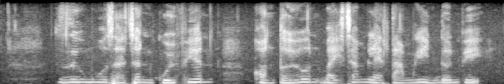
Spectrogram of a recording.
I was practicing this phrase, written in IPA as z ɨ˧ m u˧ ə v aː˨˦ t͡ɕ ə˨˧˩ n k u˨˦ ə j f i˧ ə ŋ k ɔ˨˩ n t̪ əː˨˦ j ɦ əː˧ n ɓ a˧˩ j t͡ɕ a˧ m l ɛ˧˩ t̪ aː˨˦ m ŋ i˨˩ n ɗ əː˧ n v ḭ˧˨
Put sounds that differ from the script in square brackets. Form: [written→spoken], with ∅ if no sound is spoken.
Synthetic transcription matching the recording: z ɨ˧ m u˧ ə [v→z] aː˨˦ t͡ɕ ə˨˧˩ n k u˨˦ ə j f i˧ ə [ŋ→n] k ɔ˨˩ n t̪ əː˨˦ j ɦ əː˧ n ɓ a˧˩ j t͡ɕ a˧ m l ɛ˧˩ t̪ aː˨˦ m ŋ i˨˩ n ɗ əː˧ n v ḭ˧˨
